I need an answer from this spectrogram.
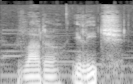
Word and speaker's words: Vlado Ilic: for him i welcome ivan police and welcome vlado elite am i pronouncing your names close to you yes yeah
